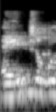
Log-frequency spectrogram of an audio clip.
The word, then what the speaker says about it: Angel: We have, I was told Angel is the correct pronunciation, CEO of Interfaith Services.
